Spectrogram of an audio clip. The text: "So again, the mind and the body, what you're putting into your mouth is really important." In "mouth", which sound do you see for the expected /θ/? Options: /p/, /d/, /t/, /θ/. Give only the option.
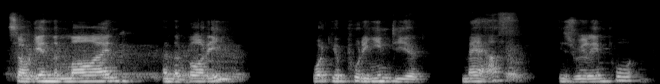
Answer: /θ/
